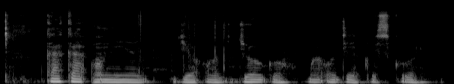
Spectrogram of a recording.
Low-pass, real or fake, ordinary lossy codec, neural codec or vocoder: 14.4 kHz; fake; none; vocoder, 44.1 kHz, 128 mel bands, Pupu-Vocoder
